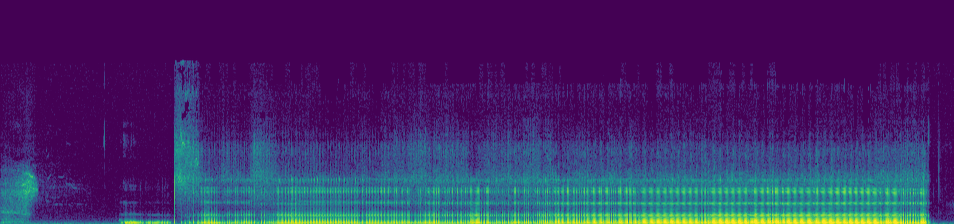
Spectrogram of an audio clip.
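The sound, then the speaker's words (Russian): A Yakut shamanic-style beatbox: one voice holds a low, buzzing throat drone with bright overtones for about twelve seconds, steady and fairly loud. “Это не битбокс просто, а скорее такой шаманский битбокс. Якутско-шаманский битбокс.”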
